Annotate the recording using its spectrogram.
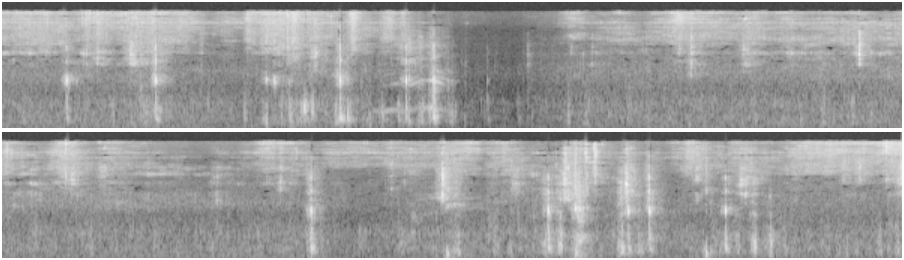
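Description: RadRover fat-tyre e-bike rolling over a rough grass track: scattered crunching clicks and rattles from the tyres and frame as it bumps through the grass. The sound drops almost to nothing briefly about three seconds in.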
